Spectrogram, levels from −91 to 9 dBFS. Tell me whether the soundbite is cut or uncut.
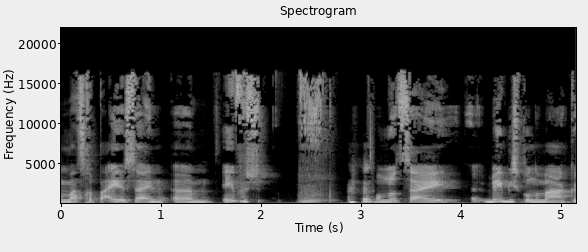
cut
